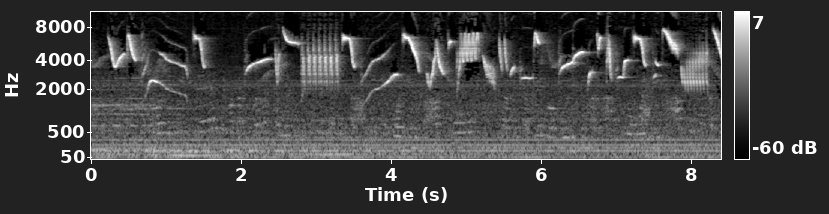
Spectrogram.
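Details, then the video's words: African finch singing a dense, rapid 'nembak rapet' style song, used as tutor material for training songbirds: quick high downslurred whistles and sharp chips tumbling nonstop, with brief buzzy bursts and a faint low hum beneath. "Masteran African finch nembak rapet"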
